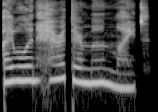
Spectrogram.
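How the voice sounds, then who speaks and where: A woman voicing a gentle, dreamy young moon maiden from a video game, speaking softly and airily in an unhurried, serene way. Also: high-pitched, lightly acted. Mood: calm, wistful. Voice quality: soft, breathy. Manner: unhurried, airy, serene, delicate. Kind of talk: scripted video game character voice lines.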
